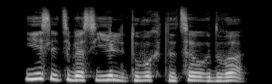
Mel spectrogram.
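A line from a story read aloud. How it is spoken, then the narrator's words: Laughing. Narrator (Russian): расхохотался Даниэль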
